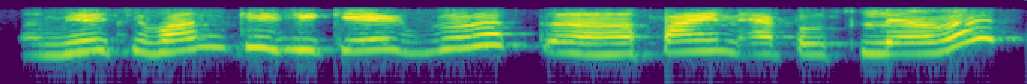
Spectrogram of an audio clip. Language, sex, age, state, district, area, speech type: Kashmiri, female, 18-30, Jammu and Kashmir, Baramulla, rural, conversation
